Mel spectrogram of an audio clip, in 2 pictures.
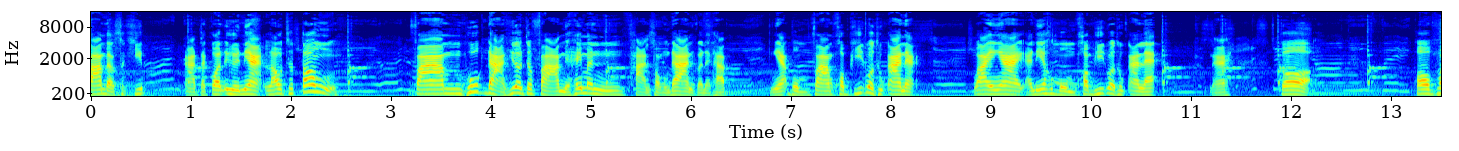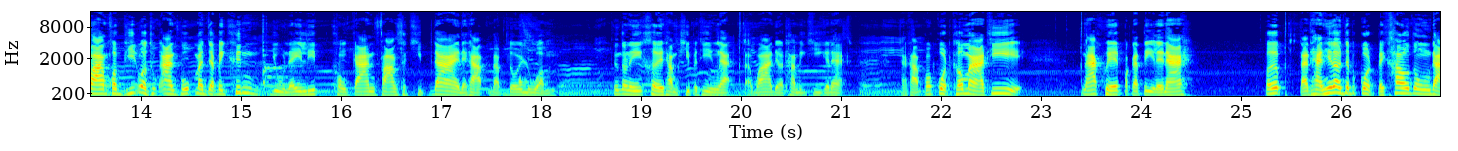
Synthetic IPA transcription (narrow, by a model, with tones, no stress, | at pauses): faː˧mbɛː˨˩p̚sa˧kʰi˦˥p̚ | ʔa˧˩t̪ɛː˨˩kɔː˨˩nʔɯː˨˩nːi˥˩əɾa˧wt͡ɕa˨˩t̪ɔ˥˩ŋ | faː˧mpʰu˥˩ək̚daː˨˩nt̪ʰiː˥˩ɾa˧t͡ɕa˨˩faː˧mni˧˩ɦa˥˩jma˧npʰaː˨˩nsɔː˩˦ŋdaː˥˩nkɔː˨˩na˦kʰa˦˥p̚ | ja˨˩ŋːi˦˥ɐ˧pʰo˩˦mfaː˧mkʰɔ˧mpʰi˦˥t̪̚waː˧˩t̪ʰu˦˥kʔa˧nʔa̰˨˩ʔ | waː˥˩ŋa˥˩ŋaː˥˩jʔa̰˧nːi˦˥˩pʰo˩˦mʰo˩˦mkʰɔː˧mp̪̚ʰwa˥˧˩u˦˥kʔa˧nlɛ˦˥ʔ | na˦˥ | kɔː˥˩ | pʰɔː˧waː˧mkʰɔː˧mpʰi˦˥t̪̚wa˥˩u˦˥k̚ʔa˧npu˦˥p̚ma˧nt͡ɕa˨˩pa˧jkʰɯ˥˩njuː˨˩na˧jli˦˥t̪̚kʰɔː˩˦ŋkaː˧nfaː˧msa˧kʰi˦˥p̚daː˥˩jna˦˥kʰa˦˥p̚bɛː˨˩p̚doː˧jlu˧˩əmsɯ˥˩ŋt̪o˧ŋniː˦˥kʰɤː˧jt̪ʰa˧mkʰi˦˥p̚ʔt̪ʰiː˧lɛ˦˥ʔt̪ɛ̰ː˨˩waː˥˩di˨˩˦wt̪ʰa˧mʔi˨˩t̪ʰiː˧ka˧na̰˨˩na˦˥kʰa˦˥p̚kɔː˥˩ku˨˩ə˩t̚kʰa˥˩wmaː˧t̪ʰiː˥˩ | naː˦˥˩kʰweː˦˥t̪̚pa˨˩ka˧t̪i˨˩lɤː˧jna˦˥ʔ | pɤ˦˥p̚t̪ɛː˨˩t̪ʰɛ˧nt̪ʰiː˥˩ɾa˧wt͡ɕa˨˩p̚ɾa˧ko˨˩t̪̚pa˧jkʰa˥˩wt̪o˧ŋda˨˩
